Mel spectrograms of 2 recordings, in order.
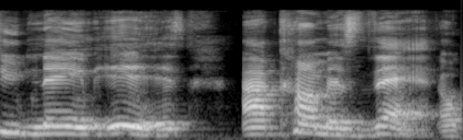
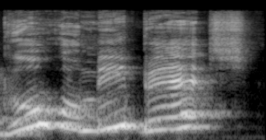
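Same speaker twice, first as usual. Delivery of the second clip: O G quote; 7 semitones higher, slower than usual. Retold or imitated. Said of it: "like O G said".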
